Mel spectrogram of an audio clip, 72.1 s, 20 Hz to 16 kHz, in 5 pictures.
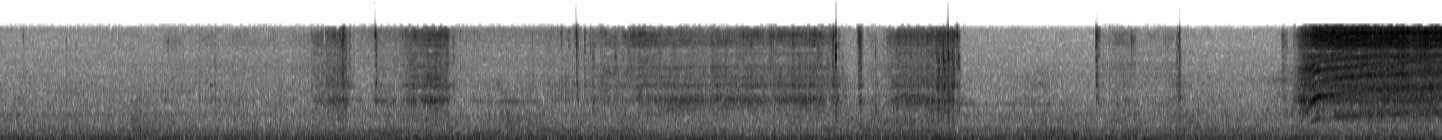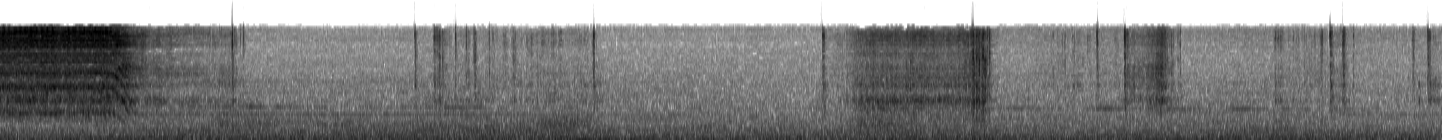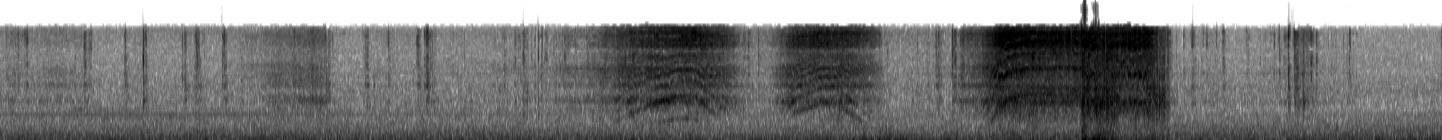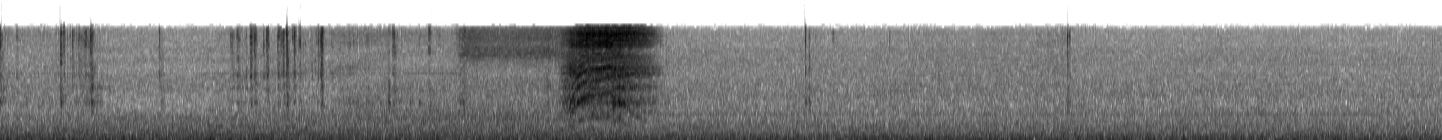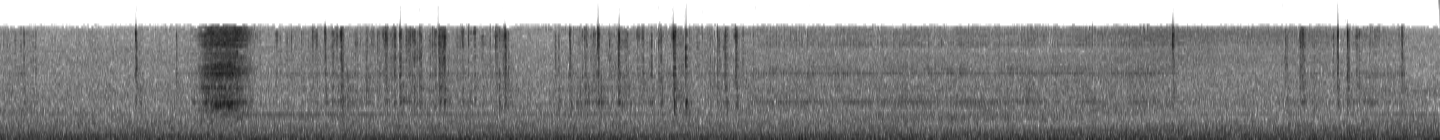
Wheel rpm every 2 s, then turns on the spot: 0, 10, 10, 30, 20, 10, 80, 170, 10, 10, 0, 20, 20, 10, 10, 10, 0, 60, 40, 180, 30, 10, 0, 10, 40, 0, 0, 0, 0, 10, 10, 0, 20, 10, 10, 20.
8-10 22-24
